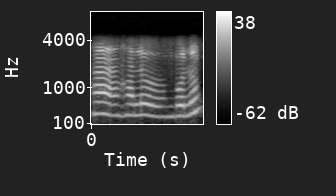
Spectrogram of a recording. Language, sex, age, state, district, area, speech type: Bengali, female, 18-30, West Bengal, Jalpaiguri, rural, conversation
